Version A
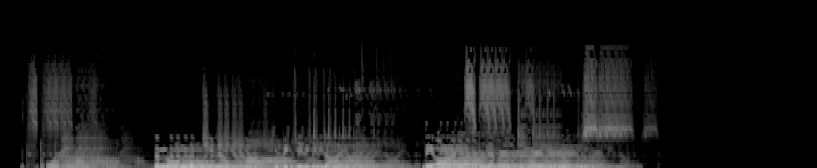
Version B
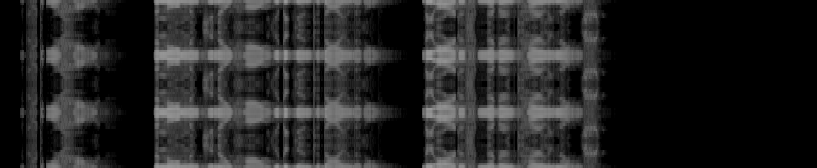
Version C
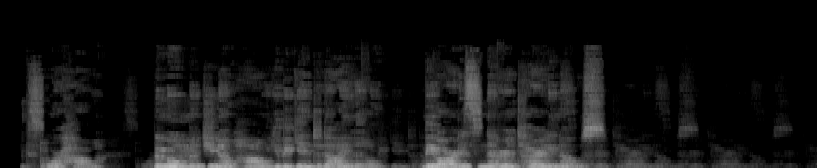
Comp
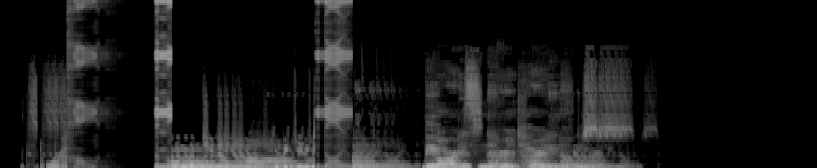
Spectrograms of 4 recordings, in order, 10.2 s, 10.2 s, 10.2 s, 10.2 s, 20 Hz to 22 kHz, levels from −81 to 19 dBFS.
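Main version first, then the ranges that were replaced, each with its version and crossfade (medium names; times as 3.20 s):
A
0.83–2.14 s: from B
3.93–4.40 s: from B
5.30–7.16 s: from C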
